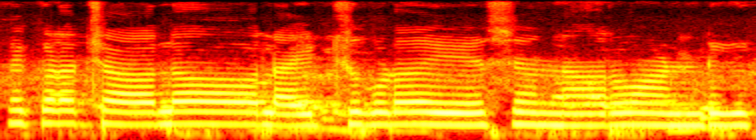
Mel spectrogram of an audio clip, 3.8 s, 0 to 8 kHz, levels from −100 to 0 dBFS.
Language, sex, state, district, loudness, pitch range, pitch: Telugu, female, Andhra Pradesh, Annamaya, -11 LUFS, 215-235 Hz, 225 Hz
